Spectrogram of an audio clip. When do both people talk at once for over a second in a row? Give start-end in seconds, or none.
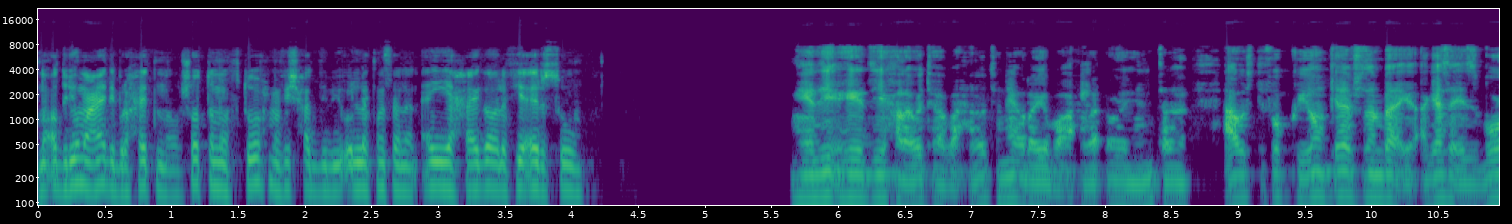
none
